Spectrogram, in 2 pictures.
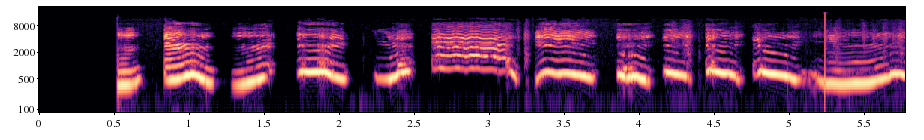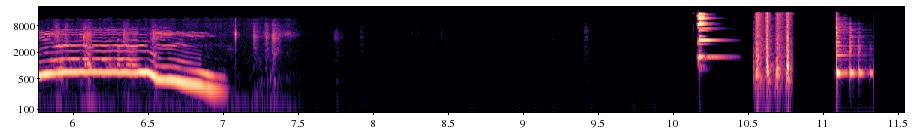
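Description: A monkey gives a quick run of clear, rising hoots that swell into one long wavering howl.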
